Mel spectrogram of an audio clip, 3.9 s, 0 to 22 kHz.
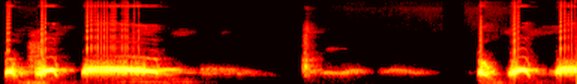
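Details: Male spotted dove of the 'Kuk 4' type, known for a firm, rhythmic voice, giving two clipped coos and a long hollow note, then fainter trailing notes and a fresh start of short coos.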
